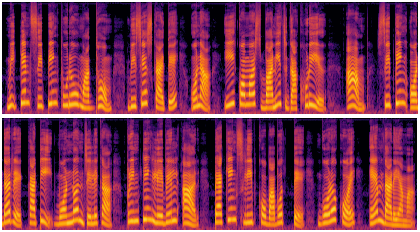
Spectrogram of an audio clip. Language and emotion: Santali, neutral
